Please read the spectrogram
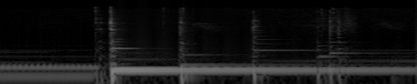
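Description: Instrumental music: plucked guitar notes over a held low note. A louder note is struck about half a second in and rings on, fading, while a few lighter notes are picked over it.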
